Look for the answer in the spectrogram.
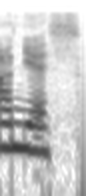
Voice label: "Agnes", French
